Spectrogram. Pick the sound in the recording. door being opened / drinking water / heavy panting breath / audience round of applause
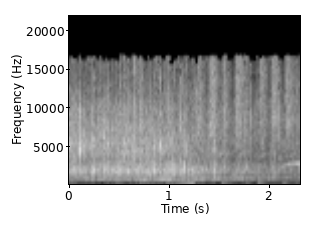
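audience round of applause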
